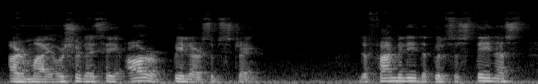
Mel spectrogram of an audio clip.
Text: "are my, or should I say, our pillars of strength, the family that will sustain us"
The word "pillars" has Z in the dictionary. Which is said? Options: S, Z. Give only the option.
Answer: S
